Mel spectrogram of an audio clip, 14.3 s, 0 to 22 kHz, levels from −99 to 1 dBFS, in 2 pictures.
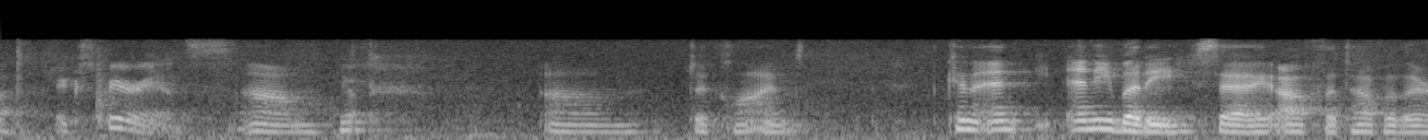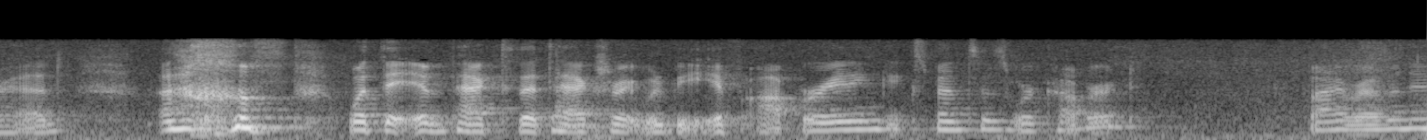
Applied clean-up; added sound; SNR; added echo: none; Snare drum; 19 dB; none.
